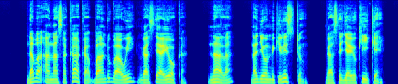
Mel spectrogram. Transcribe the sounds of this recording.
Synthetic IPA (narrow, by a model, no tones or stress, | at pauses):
ndaba̰ʔanasakaka̰bandubawiŋɡasɛajɔka | nala | naɟɔmbikilisi̥tṵ | ŋɡasɛɟajɔkikɛ̰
